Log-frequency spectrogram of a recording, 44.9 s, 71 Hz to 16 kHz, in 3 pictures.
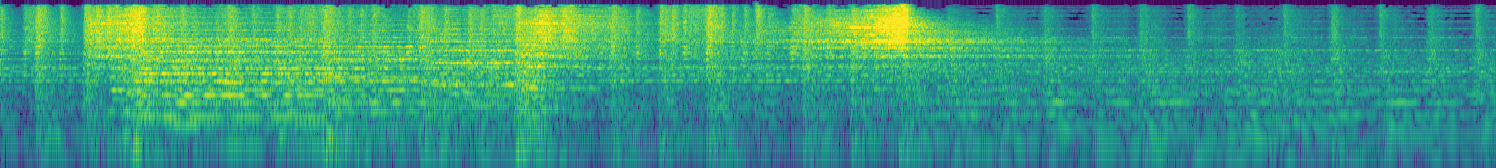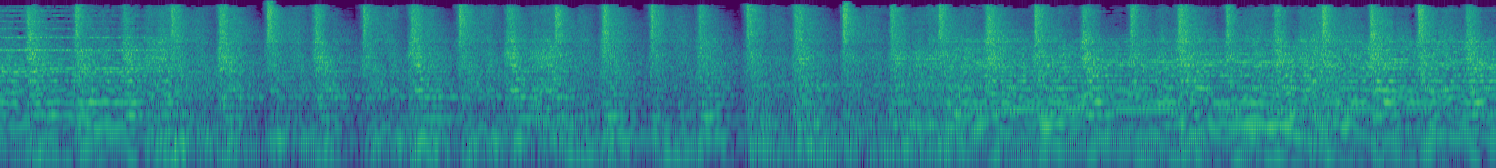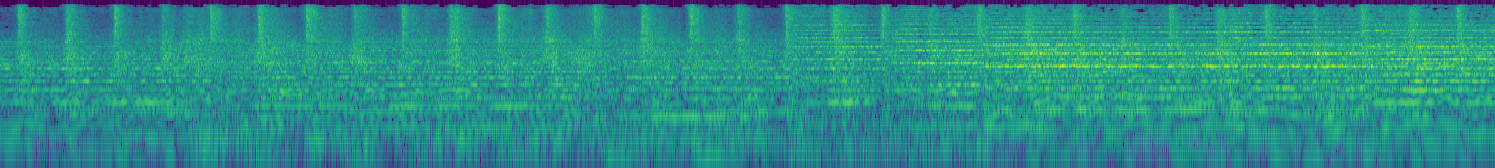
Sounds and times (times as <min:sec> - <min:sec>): Theme music: 0:00.0 - 0:44.8.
